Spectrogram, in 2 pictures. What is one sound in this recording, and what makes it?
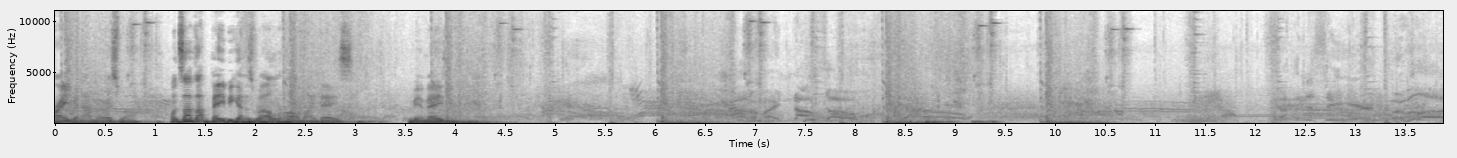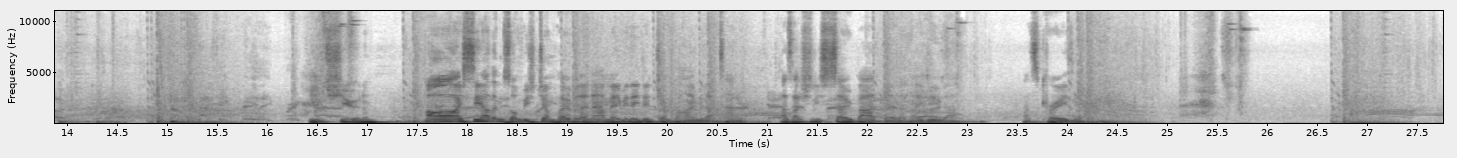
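Pistols fire in quick bursts of sharp shots.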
